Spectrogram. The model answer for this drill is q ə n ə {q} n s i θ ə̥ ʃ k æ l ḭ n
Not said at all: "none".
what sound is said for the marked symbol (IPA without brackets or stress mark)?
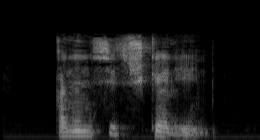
none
